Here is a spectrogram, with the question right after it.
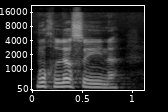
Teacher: Мухлисина. Ха твердый, сад твердый, и поэтому огласовка кесра легко теряется.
